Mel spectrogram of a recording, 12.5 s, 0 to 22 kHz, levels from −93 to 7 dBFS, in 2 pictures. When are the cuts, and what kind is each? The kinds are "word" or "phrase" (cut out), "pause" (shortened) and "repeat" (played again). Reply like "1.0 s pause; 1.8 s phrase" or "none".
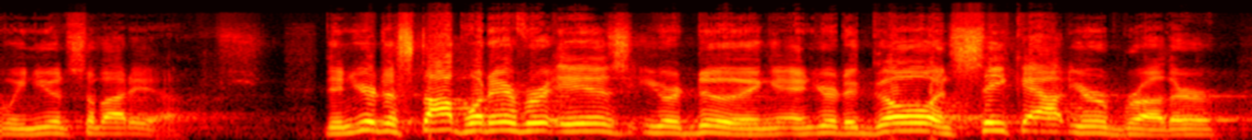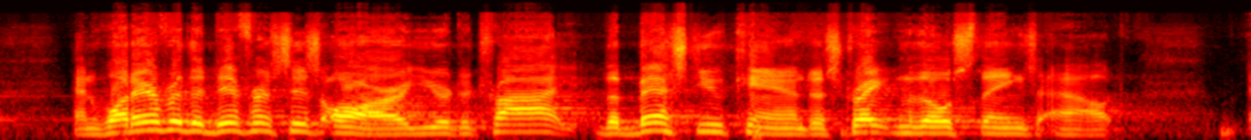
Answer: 1.4 s pause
